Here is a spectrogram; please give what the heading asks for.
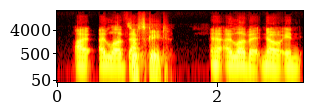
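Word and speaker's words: SCAIT: um skate spelled s c AI T and pronounced skate and it stands for speaker coaching was in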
